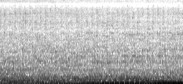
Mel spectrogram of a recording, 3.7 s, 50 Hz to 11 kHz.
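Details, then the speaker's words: 1991 Ford F250 V8, just started after sitting (with starting fluid): deep loud even idle with raw puffing edge from a terribly leaking muffler and a pipe that is falling apart. "It doesn't have much for an exhaust on here. just kind of goes to a muffler that leaks terribly."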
